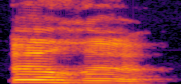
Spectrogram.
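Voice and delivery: heureux with two rounded eu vowels; correct French eu. Shown as a demonstration. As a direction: model heureux loudly, never "oro". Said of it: "ببینید تلفظش رو دقت کنید".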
